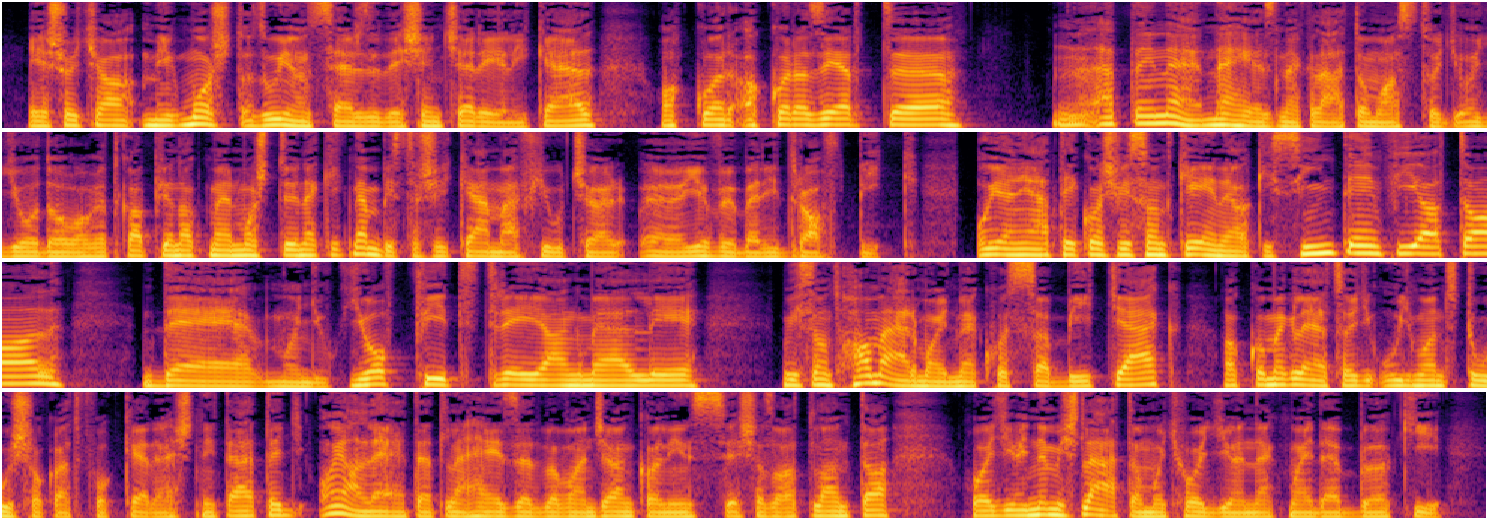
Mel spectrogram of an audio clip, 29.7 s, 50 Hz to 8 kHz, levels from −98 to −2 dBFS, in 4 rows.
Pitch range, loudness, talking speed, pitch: 100-130 Hz, -13 LUFS, 175 wpm, 115 Hz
